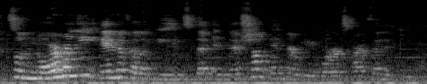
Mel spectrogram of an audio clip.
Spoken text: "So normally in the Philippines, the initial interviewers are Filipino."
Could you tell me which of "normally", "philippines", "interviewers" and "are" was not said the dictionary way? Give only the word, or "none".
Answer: none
